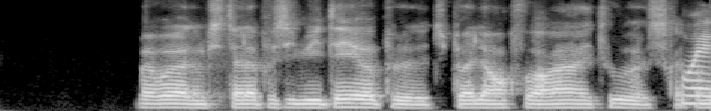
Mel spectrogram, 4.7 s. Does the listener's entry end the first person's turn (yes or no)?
yes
